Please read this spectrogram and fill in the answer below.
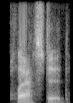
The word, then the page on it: plastid: American English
